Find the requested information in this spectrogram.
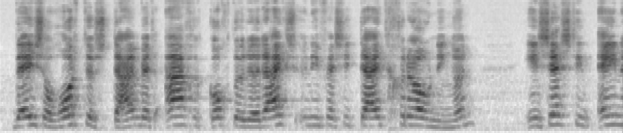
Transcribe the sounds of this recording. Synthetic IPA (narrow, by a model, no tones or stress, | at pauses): dejzəɦɔrtəstœɥnʋɛrtaːnχəkɔχt̚dʊːɹdərɛjksynivɛrsitɛjtχrownɪŋən | ɪnzɛstinejn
